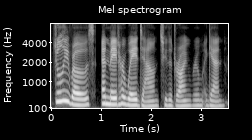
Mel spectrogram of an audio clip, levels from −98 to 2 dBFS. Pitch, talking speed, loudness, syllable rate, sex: 205 Hz, 205 wpm, -15 LUFS, 4.6 syllables/s, female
